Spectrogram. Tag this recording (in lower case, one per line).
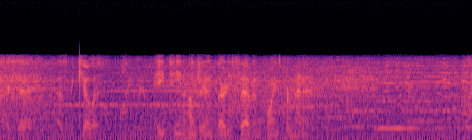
speech
music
